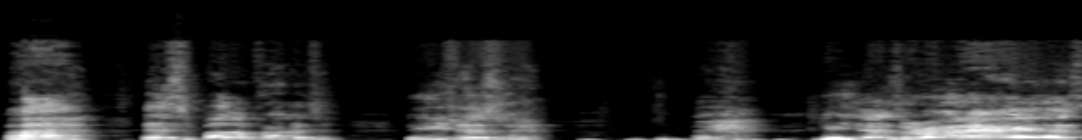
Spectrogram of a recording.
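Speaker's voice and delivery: high, loud, rushed retold shouting; chasing the runner with the camera, excited yelling. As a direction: call out in a chase, half panicked. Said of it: "I said".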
